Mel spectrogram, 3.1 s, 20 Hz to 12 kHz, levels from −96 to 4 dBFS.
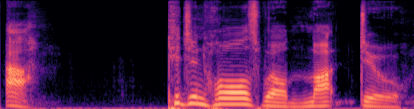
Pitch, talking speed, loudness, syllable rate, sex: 135 Hz, 115 wpm, -18 LUFS, 3.9 syllables/s, male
